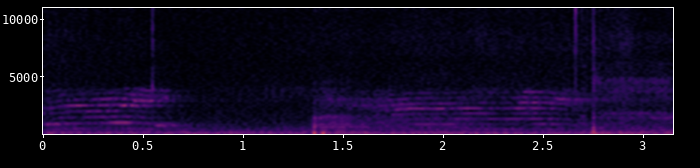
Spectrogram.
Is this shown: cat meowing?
yes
